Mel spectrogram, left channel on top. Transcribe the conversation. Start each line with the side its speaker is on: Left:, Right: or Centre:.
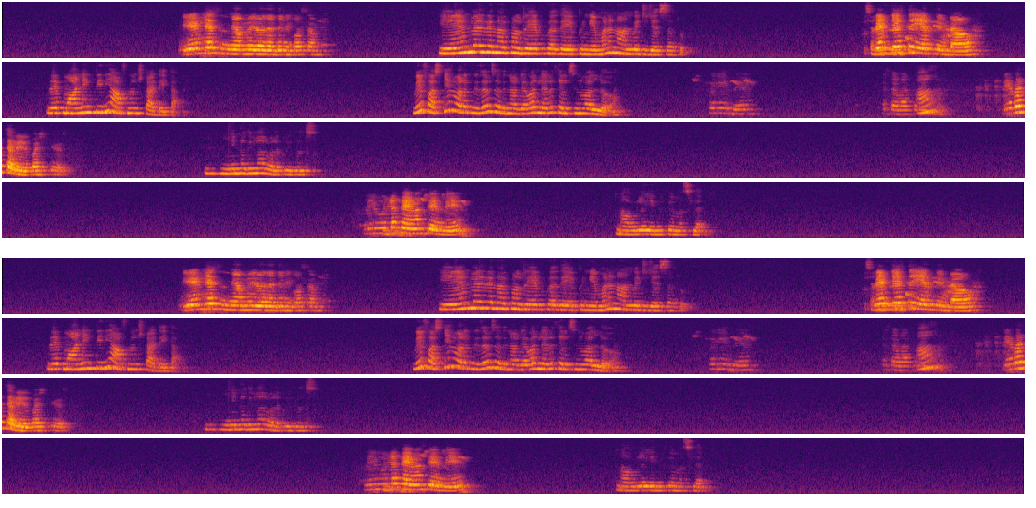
Centre: ఏం చేసింది మీ అమ్మా ఈ రోజయితే నీకోసం
Left: ఏం లేదు నార్మల్ రేపుగాద రేపు ఇంగేమని నాన్ వెజ్ చేశారు సండే
Centre: రేపు చేస్తే
Left: కదా
Centre: ఏం తింటావు
Left: రేపు మార్నింగ్ తిని ఆఫ్టర్నూన్ స్టార్ట్ అయితా మీ ఫస్ట్ ఇయర్ వాళ్ళకి రిజల్ట్స్ వదిలినారు ఎవరు లేర తెలిసిన వాళ్ళు
Centre: తెలీదే ఎవరు తెలీదు
Left: ఆ
Centre: నాకు ఎవరు తెలీదు ఫస్టియరు
Left: ఊహూ నిన్న వదిలినారు వాళ్ళకి రిజల్ట్స్
Centre: మీ ఊర్లో ఫేమస్ ఏంది
Left: మా ఊర్లో ఏమి ఫేమస్ లే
